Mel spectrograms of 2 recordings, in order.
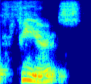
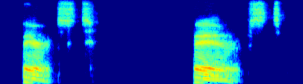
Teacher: Por lo tanto, alteran el sonido final de la I. Y la I no suena como I, sino que viene a sonar como una E.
